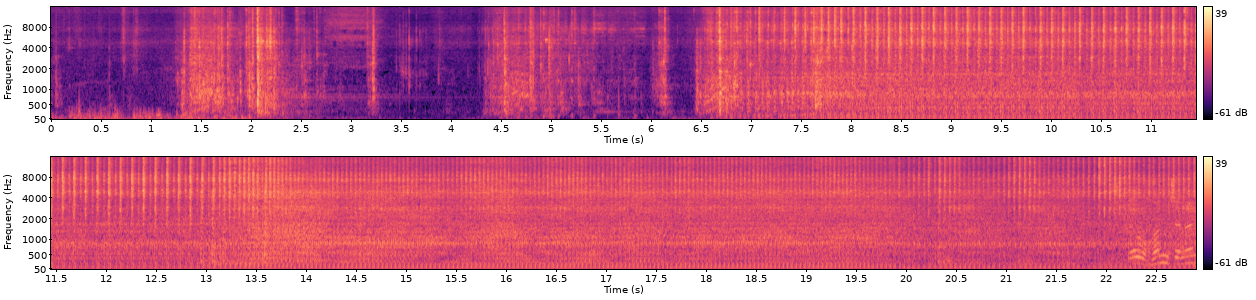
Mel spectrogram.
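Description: A Hunter petrol lawn mower is pull-started on choke: a few rough sputters and cranking attempts, then the engine catches and runs loud and steady, slightly hunting, with a person talking over it.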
